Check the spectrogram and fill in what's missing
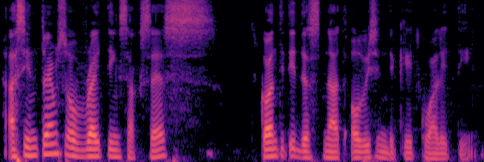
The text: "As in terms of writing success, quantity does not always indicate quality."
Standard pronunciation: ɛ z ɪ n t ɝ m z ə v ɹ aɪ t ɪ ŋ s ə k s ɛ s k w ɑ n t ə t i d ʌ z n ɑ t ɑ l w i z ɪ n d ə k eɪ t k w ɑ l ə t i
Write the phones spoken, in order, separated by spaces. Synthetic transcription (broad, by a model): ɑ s ɪ n t ɝ m s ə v ɹ aɪ t ɪ ŋ s ə k s ɛ s k w ɑ n t ə t i d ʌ s n ɑ t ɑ l w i s ɪ n d ə k eɪ t k w ɑ l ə t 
